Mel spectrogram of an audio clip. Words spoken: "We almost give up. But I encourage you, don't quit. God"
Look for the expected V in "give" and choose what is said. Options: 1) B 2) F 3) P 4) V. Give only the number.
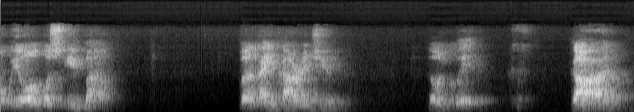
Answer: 1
